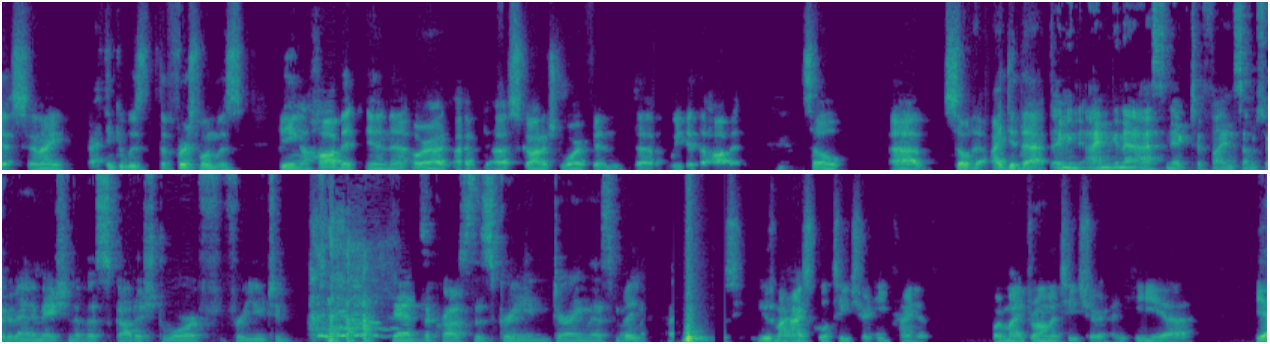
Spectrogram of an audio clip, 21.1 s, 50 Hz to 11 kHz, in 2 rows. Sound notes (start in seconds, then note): 16.2 whoosh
